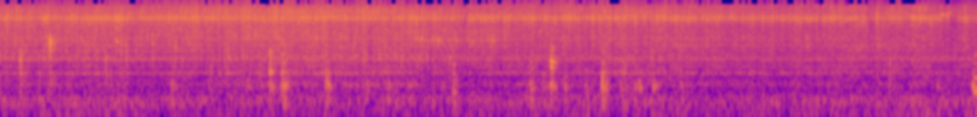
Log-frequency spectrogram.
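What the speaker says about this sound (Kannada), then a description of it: "ಈರುಳ್ಳಿ ಚೆನ್ನಾಗಿ ಫ್ರೈ ಆಗಿದೆ" Onions frying in oil for paneer pulao, a continuous close sizzle with occasional ladle taps and stirring clicks scattered throughout.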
